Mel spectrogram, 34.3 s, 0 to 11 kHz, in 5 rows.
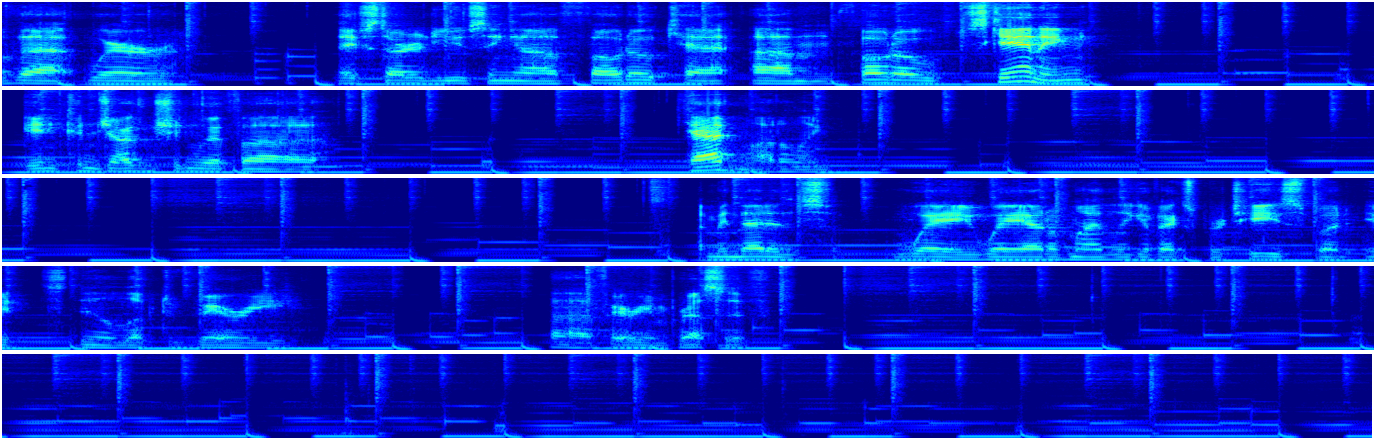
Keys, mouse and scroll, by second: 0.3 middle click, 0.8 middle click, 1.2 middle click, 2.0 shift+middle click, 2.7 middle click, 7.0 middle click, 7.5 shift+middle click, 8.0 middle click, 8.6 shift+middle click, 9.5 middle click, 10.8 middle click, 12.3 middle click, 12.9 middle click, 13.4 middle click, 13.9 middle click, 14.4 shift+middle click, 14.7 middle click, 15.5 middle click, 16.4 middle click, 17.8-19.9 middle drag, 20.2 middle click, 21.4 click, 22.3-24.0 middle drag, 24.1-26.3 middle drag, 27.1 e, 29.7 ctrl+z, 30.0 middle click, 31.2 e.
